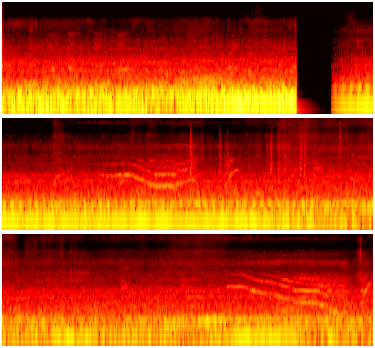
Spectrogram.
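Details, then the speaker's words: Fiat Argo/Cronos driving over low road rumble: brief rubbing squeak sliding up and down in pitch; the steering rack dust boot was slightly deformed when the suspension strut was refitted and rubs. "Então pararam lá, realmente era esse guarda-pózinho, tá? Que na hora que tiraram a coluna para fazer o serviço, na hora que foi colocar, ela deformou um pouquinho."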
